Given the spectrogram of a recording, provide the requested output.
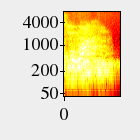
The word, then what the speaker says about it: Ulaki: He said that it's like you and a lock and a key. So it's Ulaki.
